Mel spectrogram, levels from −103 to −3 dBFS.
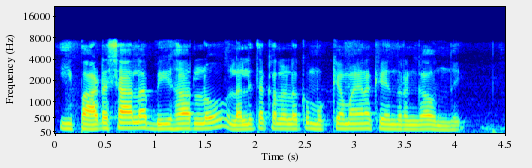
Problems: none marked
